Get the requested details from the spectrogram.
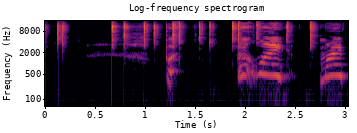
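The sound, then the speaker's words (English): A pen clicks several times at an uneven pace, sharp, with a voice talking over the later clicks. “Sorry for clicking my pen.”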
